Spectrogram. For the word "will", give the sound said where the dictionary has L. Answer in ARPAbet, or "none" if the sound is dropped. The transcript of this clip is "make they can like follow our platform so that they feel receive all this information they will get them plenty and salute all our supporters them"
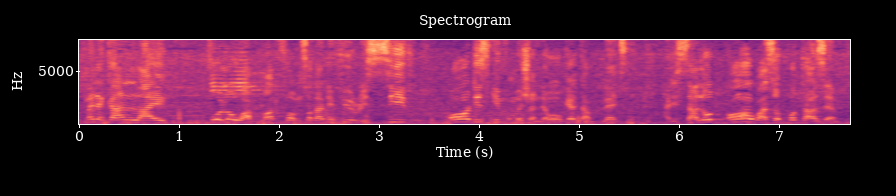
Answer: W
